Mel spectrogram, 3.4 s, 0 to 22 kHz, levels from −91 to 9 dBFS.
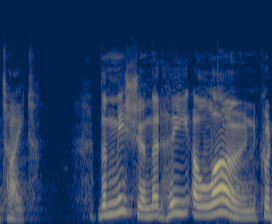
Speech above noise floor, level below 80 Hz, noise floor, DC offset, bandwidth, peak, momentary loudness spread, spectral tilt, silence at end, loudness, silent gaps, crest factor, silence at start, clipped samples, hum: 42 dB; -80 dBFS; -71 dBFS; under 0.1%; 9.2 kHz; -10 dBFS; 17 LU; -6 dB/octave; 0 s; -29 LUFS; none; 20 dB; 0.05 s; under 0.1%; none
